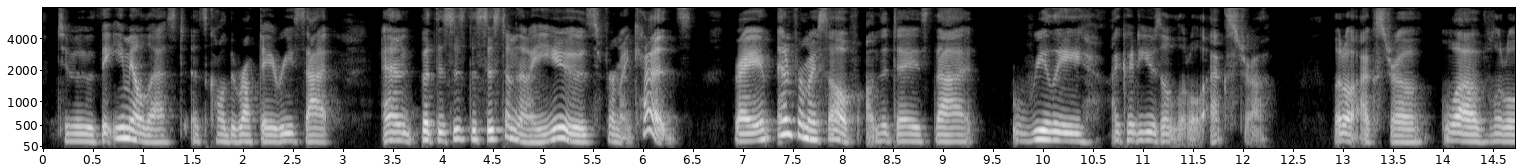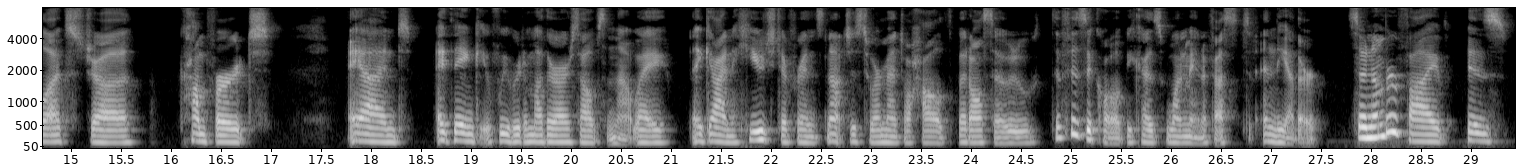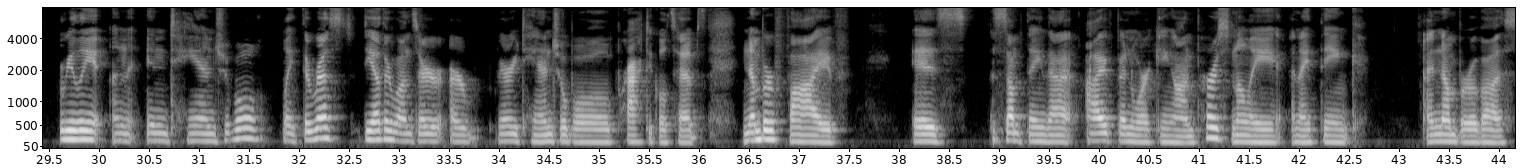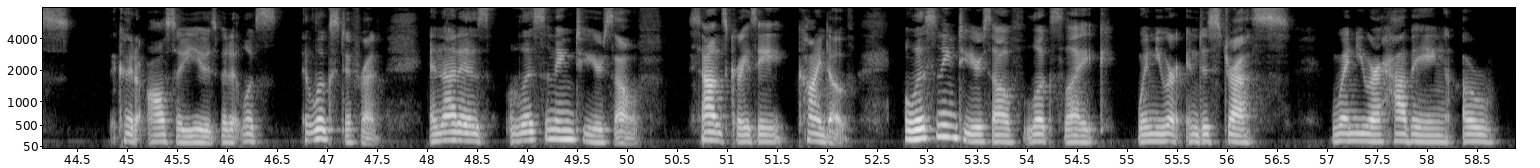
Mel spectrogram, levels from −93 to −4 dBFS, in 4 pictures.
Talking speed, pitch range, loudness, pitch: 150 wpm, 140-165 Hz, -25 LUFS, 150 Hz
